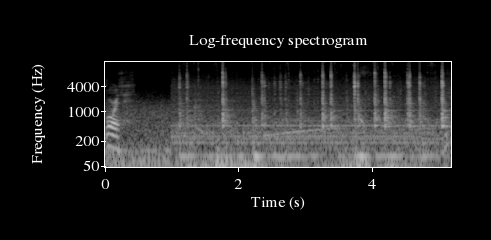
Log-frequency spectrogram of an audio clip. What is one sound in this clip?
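A wrench clicks and scrapes on metal bolts.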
